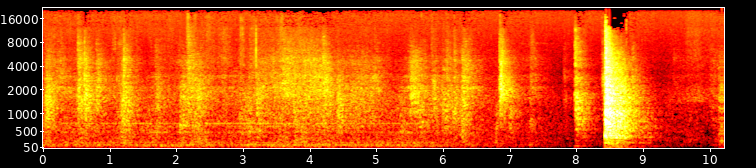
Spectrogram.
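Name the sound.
door being closed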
